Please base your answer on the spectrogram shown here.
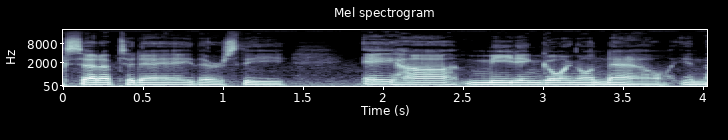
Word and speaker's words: EIHA: I was saying EIHA like yeehaw, like woohoo, yeehaw. Right. But it's EIHA.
